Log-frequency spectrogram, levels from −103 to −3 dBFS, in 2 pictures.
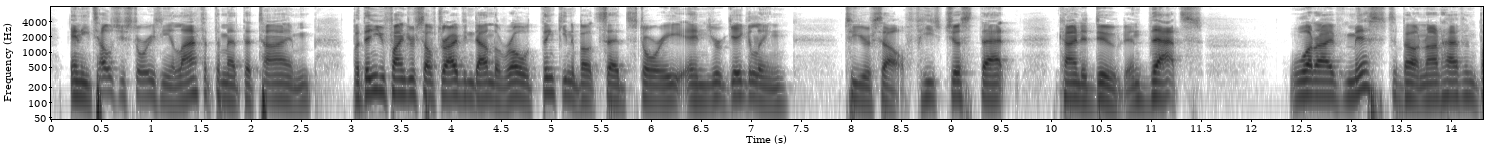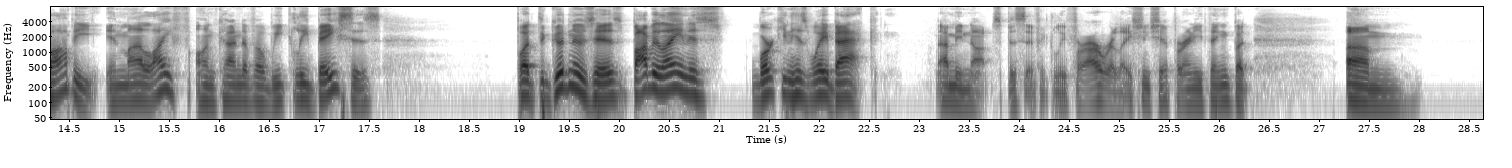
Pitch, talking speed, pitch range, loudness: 115 Hz, 165 wpm, 105-130 Hz, -28 LUFS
